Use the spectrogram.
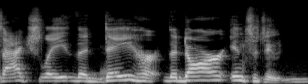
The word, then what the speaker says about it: Daher: the day her the DAR Institute da h ER but it's pronounced DAR right correct so it's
